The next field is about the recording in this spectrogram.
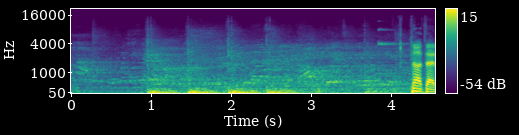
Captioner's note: ball pounding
